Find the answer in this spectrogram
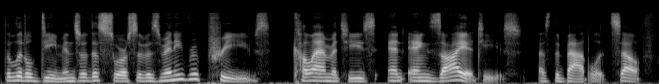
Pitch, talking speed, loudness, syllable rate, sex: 160 Hz, 155 wpm, -19 LUFS, 5.1 syllables/s, female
